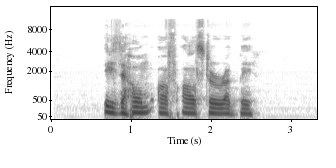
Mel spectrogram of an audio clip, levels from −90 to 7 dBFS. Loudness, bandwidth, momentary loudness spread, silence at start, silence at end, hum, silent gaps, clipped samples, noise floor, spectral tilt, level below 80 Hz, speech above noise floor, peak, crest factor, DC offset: -25 LUFS; 11.5 kHz; 8 LU; 0.65 s; 0.8 s; none; none; under 0.1%; -72 dBFS; -7 dB/octave; -54 dBFS; 48 dB; -8 dBFS; 18 dB; under 0.1%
